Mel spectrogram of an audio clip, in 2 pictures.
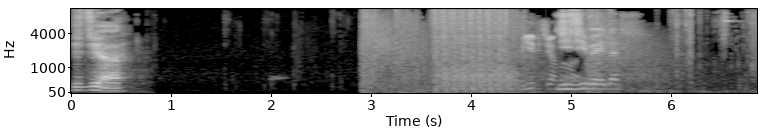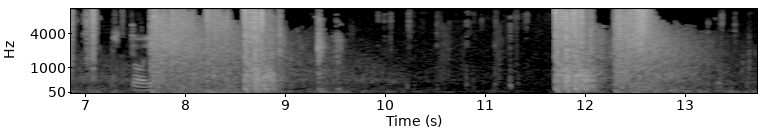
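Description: A rifle fires short bursts of shots.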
